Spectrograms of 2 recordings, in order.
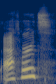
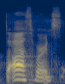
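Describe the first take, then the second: First: "Ath" with a flat American a, higher, asking; American "Ath", questioning. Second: "oth" said with a rounded British o. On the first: Checking the other way to say it, "Ath" American style. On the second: Explaining her British vowel, "oth" British style. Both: Shown as a demonstration. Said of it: "I say that in a British accent".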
